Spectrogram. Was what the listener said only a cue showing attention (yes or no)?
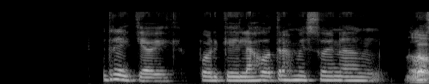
yes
